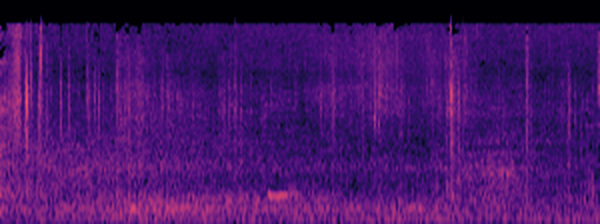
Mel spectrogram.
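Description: Steady road and engine noise inside a slowly moving car, with a few light clicks and knocks and one brief soft rising-and-falling note about halfway through.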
